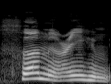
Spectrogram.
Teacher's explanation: ہم اکثر سیٹی کی اواز گم کر دیتے ہیں تو یہ ثا بن جاتا ہے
